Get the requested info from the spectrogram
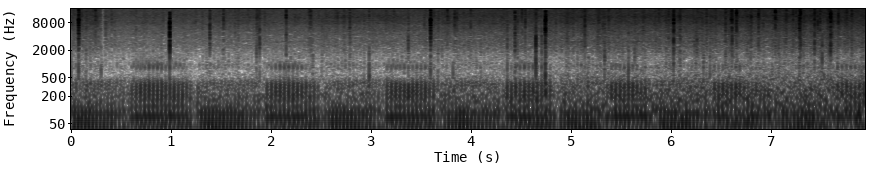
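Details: Purring cat in clear rhythmic bursts, each rumbling phrase lasting under a second and repeating roughly every 0.8 seconds, with scattered fireplace crackles in the background.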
